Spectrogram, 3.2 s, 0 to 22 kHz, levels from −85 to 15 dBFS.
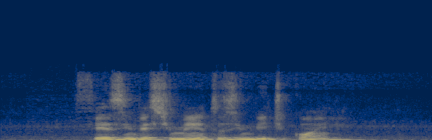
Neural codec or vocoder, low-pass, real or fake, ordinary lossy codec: none; 10.8 kHz; real; Opus, 32 kbps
